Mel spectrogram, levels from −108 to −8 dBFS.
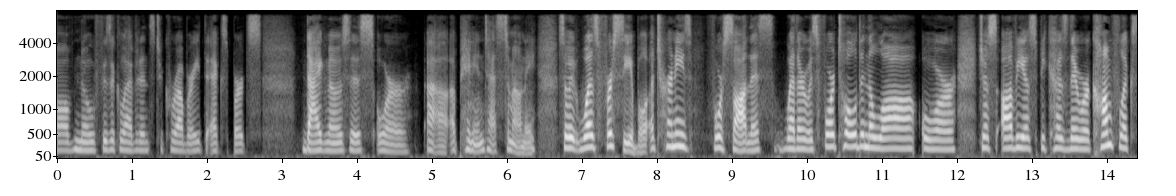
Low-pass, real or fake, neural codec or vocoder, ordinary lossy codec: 7.2 kHz; fake; codec, 16 kHz in and 24 kHz out, 0.4 kbps, LongCat-Audio-Codec, two codebook decoder; MP3, 64 kbps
